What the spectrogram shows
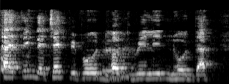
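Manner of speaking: talking through loud laughter. Speaker talking with Papa, laughing while speaking. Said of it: "sorry, I'm laughing".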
